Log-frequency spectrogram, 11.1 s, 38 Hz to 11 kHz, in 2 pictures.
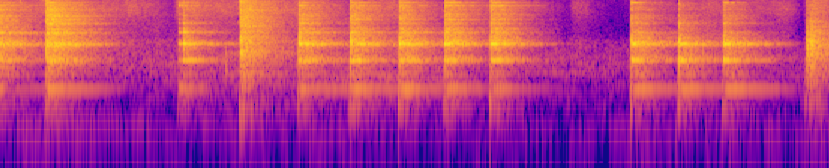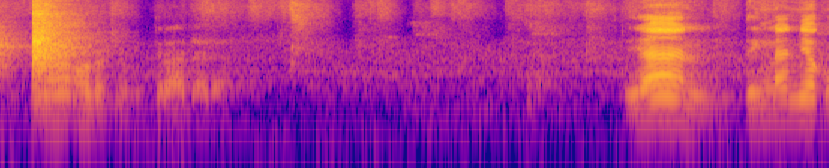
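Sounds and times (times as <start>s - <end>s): hammer striking metal: 0.0s - 6.2s.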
